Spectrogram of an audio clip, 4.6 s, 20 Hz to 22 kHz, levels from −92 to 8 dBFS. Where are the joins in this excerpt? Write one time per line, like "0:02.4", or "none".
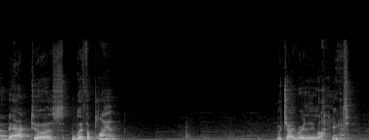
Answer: none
